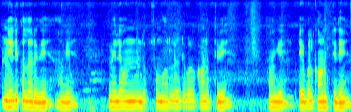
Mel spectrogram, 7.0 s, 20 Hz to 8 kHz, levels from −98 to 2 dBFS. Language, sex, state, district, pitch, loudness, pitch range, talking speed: Kannada, male, Karnataka, Dharwad, 115 Hz, -33 LUFS, 110-115 Hz, 70 wpm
